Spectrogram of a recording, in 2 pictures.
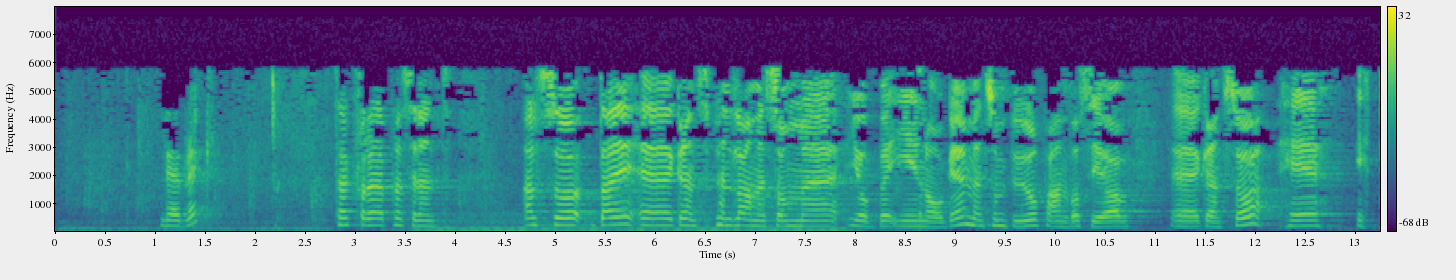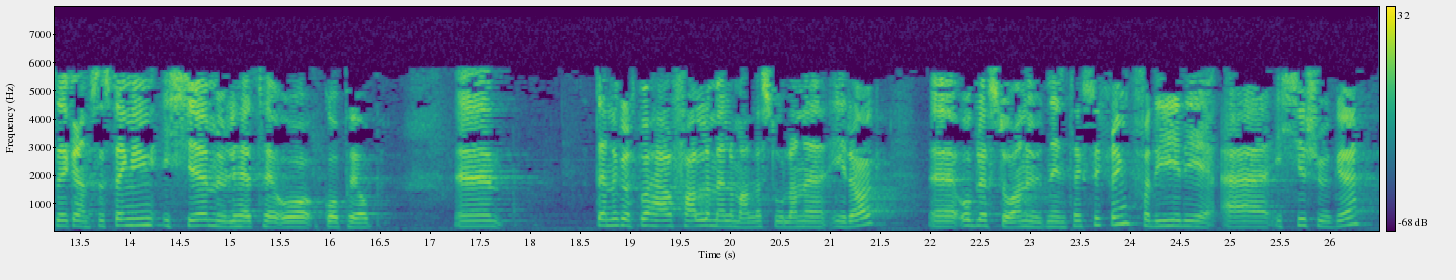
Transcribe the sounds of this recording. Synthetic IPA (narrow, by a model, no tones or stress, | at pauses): leːblɛk | t̪ʰɑkːfɔʁd̪eːpʰʁɛsɪd̪ɛnt̪ | ɑlt̪sɔd̪æɪɡʁɛnsə̥pʰɛnd̪lɑʁənəsɔmjɔbːəɪnɔʁɡəmɛnsɔmbʉːʁpʰɔɑnd̪ʁəsiːəɑʋ | ɡʁɛnsɔhɛɪt̪ːəɡʁɛnsəst̪ɛŋːɪŋɪçːəmʉːlɪheːt̪t̪ʰːɪlɔɡ̥oːpʰɔjɔbː | d̪̥ɛnːəɡɾʁʉpːəhæːʁfɑlːəmɛlːɔmɑlːəst̪uːlɑnəɪd̪ɑːɡ | ɔblɪːʁst̪oːɑnəʉːt̪n̩ɪnt̪ʰɛk̚t̪sɪkʁɪŋfɔd̪iːd̪ɪæʁɪ̰çːəʃʉːɡə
